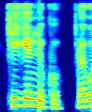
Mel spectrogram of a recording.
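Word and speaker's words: 機嫌よく: 다음 어휘는 한자가 기혐이고 각기 틀기 싫어할 혐자이고 일본어로는 키겐요쿠라고 읽으며 키겐요쿠는 기분이 좋다는 뜻인 키겐과 요이의 형용사 어깨가 부사화한 것으로 키겐요쿠는 기분 좋게 란 의미입니다.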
